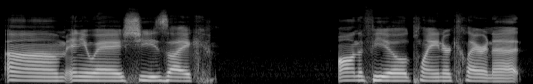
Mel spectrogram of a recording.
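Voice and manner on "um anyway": ordinary talk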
